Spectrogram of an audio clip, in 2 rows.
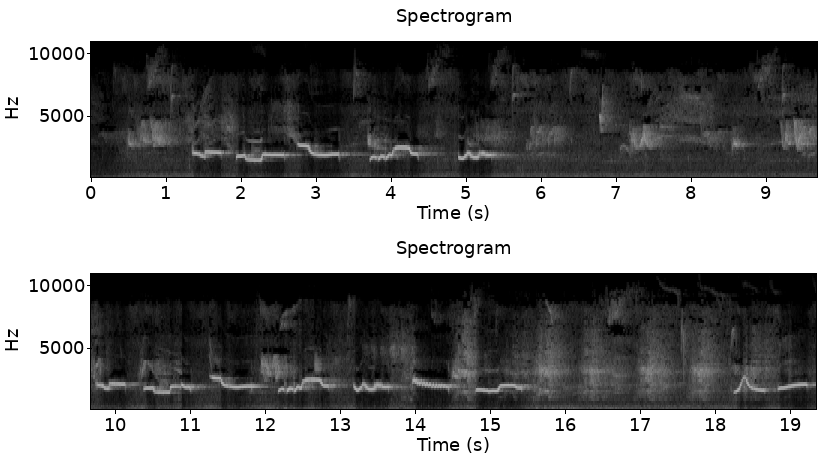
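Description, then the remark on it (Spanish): A thrush perched on a branch about 4 to 5 metres from a tripod-mounted microphone sings clear, whistled phrases with rising and falling notes, repeating them in short bursts with brief pauses, accompanied by softer chirps and no talking. “Se paró en una rama y mm, me regaló el sonido que les voy a mostrar ahora.”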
